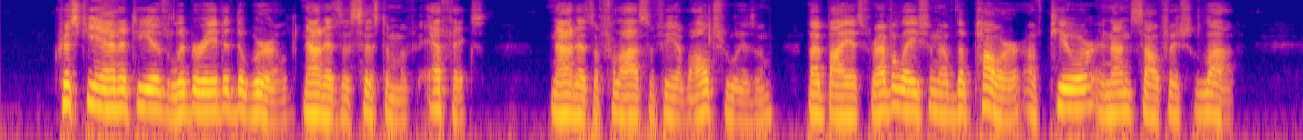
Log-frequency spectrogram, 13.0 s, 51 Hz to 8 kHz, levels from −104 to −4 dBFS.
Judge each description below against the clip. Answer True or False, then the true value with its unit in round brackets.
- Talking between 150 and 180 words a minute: False (135 wpm)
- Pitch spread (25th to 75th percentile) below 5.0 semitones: True (3.4 semitones)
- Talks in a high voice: False (135 Hz)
